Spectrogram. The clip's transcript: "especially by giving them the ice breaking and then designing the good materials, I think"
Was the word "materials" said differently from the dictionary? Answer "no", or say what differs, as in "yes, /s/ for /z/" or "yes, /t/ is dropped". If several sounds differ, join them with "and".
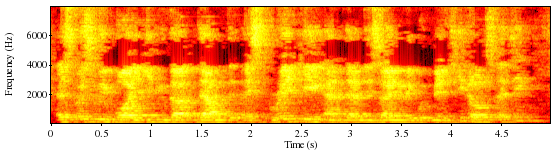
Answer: yes, /l/ is dropped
